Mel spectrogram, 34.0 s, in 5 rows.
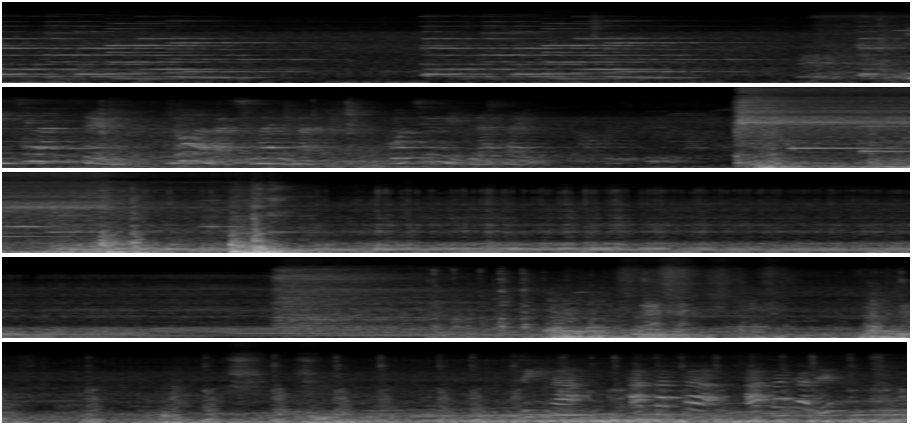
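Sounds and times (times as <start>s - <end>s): train equipment humming: 0.0s - 34.0s
knocks and rattles: 14.3s - 21.0s, 23.7s - 34.0s.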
